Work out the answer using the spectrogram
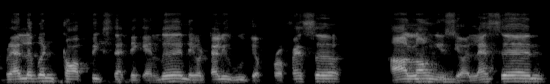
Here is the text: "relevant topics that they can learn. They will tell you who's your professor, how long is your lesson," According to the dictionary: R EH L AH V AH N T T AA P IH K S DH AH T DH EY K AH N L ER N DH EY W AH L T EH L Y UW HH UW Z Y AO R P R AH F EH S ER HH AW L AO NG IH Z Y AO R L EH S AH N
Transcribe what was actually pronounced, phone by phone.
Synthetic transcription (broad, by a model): R EH L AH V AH N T T AA P IH K S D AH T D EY K AH N L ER N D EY W AH L T EH L Y UW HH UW Y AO P R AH F EH S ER HH AW L AO NG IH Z Y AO L EH S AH N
